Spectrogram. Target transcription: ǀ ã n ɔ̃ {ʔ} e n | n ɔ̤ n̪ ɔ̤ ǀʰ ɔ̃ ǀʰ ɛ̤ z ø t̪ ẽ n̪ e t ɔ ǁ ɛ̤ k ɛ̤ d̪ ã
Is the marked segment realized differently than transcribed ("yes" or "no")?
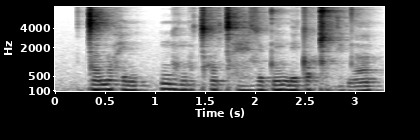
yes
